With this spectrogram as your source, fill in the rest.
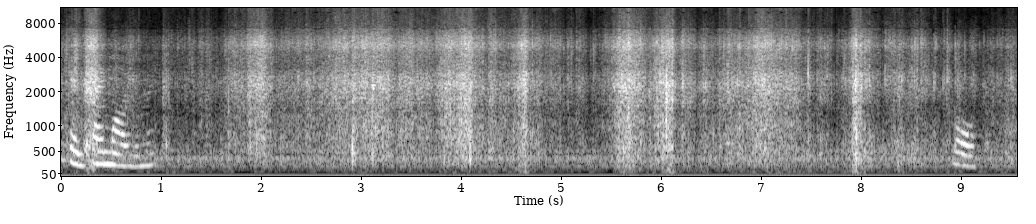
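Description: Plastic packaging rustles and crinkles.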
